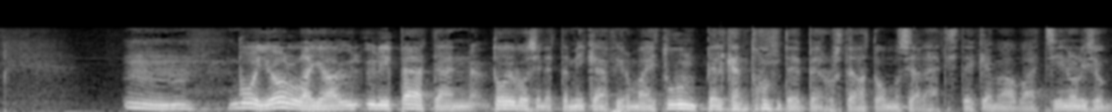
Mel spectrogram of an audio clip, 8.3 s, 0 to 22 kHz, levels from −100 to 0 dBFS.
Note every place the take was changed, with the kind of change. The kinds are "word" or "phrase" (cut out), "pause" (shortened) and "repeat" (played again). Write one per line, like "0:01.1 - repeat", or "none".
0:03.7 - word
